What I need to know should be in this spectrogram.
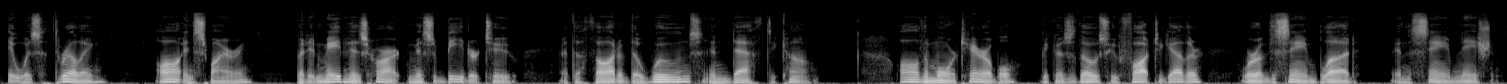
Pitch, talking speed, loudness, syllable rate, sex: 95 Hz, 170 wpm, -20 LUFS, 4.6 syllables/s, male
